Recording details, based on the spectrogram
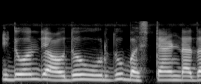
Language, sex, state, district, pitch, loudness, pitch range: Kannada, female, Karnataka, Bidar, 215 Hz, -13 LUFS, 200-230 Hz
